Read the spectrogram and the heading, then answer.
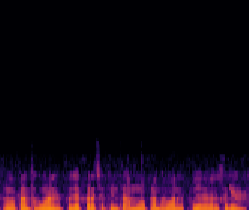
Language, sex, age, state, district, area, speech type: Maithili, male, 30-45, Bihar, Sitamarhi, urban, spontaneous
